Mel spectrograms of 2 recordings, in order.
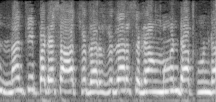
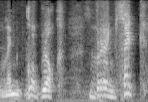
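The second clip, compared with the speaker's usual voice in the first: low, distant-sounding, angry harsh voice. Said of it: "Kok marah-marah sih?".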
